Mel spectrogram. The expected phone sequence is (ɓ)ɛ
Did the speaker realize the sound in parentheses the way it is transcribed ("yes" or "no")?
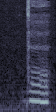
no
